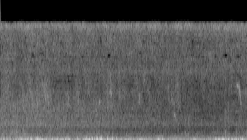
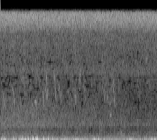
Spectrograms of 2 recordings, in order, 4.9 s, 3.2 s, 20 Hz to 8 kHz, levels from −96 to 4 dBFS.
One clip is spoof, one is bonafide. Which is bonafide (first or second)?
second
